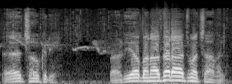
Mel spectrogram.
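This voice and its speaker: A man voicing a gruff, bossy, slangy street gangster in a cartoon story. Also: medium pitch, very animated, moderate pace. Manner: brusque, slangy. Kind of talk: Hindi cartoon moral story.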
